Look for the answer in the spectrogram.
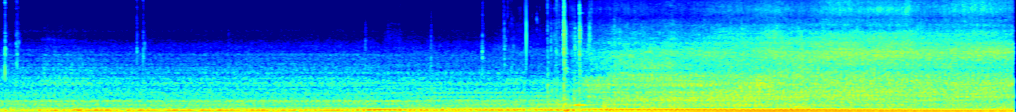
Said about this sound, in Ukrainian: Зараз газкуємо.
